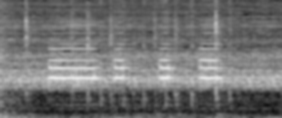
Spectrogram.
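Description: A bus horn honks in several short bursts in a traffic jam, one longer blast followed by quicker toots, loud with a steady tonal buzz, no voices.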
